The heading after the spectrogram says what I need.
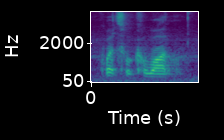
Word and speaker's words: Quetzalcoatl: Anyhow, once again, how we pronounce this? Quetzalcoatl.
